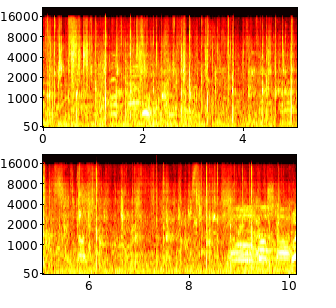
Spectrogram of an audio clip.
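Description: Pickleball paddles hitting plastic balls: sharp, irregularly spaced pops from the rally and from neighbouring courts, with people talking in the background.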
